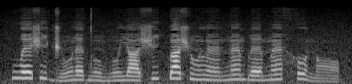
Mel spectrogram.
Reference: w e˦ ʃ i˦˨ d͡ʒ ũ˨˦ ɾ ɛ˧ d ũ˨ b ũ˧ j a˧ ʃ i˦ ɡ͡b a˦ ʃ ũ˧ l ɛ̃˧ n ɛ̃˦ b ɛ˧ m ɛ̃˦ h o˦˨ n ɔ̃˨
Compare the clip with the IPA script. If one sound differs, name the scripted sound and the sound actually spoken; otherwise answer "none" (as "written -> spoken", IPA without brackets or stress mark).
e˦ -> ɛ˦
